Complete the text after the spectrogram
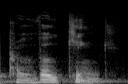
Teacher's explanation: The primary stress is on the second part of the compound word, voke, so provoking.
